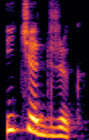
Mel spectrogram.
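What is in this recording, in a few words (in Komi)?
"ичӧтджык", female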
